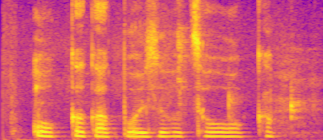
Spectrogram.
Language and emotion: Russian, neutral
